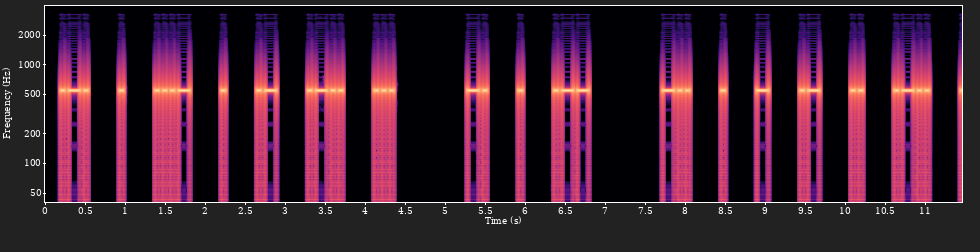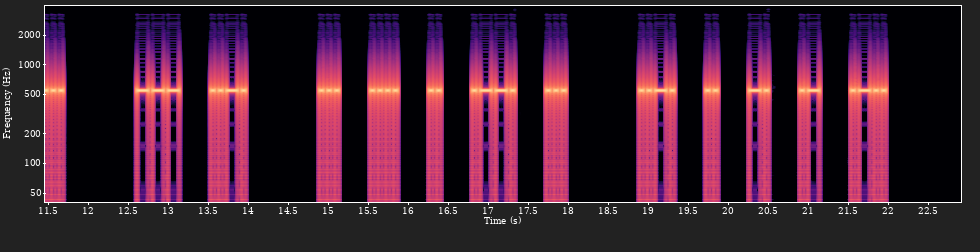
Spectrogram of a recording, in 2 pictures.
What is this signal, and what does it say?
Morse code, heard as a keyed tone, about 25 wpm, spaced as for 15 wpm, 550 Hz. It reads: REVEALS NEW DETAILS OF SHIPS FINAL
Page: news-headlines-in-morse-code-at-15-wpm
